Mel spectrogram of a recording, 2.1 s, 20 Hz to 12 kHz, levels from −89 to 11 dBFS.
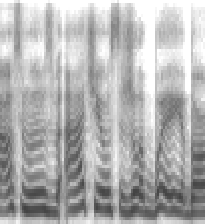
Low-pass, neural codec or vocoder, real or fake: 10.8 kHz; codec, 24 kHz, 0.9 kbps, DualCodec; fake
